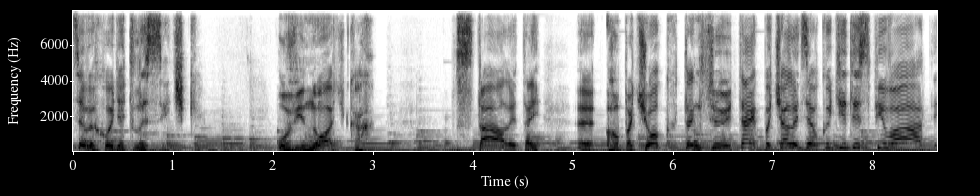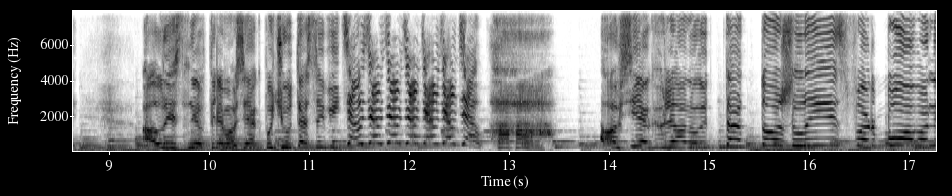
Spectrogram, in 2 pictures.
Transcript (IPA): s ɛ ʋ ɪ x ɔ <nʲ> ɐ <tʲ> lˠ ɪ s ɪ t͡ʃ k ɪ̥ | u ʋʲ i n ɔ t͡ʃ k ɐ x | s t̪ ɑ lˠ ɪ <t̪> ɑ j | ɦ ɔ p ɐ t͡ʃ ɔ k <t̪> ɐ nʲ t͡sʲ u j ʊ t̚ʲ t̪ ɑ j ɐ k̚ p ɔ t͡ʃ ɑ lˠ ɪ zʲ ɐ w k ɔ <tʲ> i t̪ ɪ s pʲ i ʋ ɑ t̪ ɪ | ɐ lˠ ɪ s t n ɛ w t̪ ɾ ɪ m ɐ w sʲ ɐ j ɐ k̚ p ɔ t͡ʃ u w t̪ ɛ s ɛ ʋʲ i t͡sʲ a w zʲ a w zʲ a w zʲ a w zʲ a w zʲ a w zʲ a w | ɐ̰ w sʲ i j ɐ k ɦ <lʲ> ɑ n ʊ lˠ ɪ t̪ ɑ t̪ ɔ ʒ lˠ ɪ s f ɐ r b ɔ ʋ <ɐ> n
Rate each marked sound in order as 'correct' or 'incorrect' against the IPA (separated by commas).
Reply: incorrect, correct, correct, correct, correct, correct, correct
